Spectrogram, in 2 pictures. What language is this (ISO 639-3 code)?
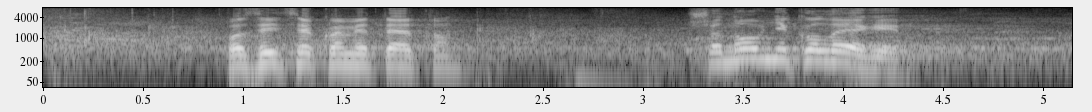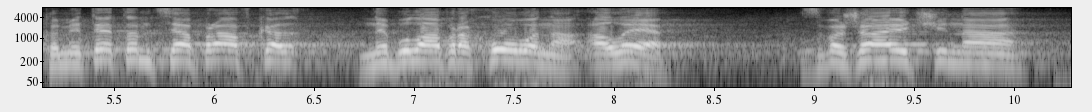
ukr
